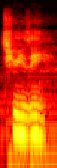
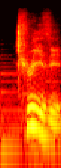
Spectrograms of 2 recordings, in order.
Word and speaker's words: Chewy-Z: Oh, like like you like you have an easy time chewing on things, Chewy-Z, got it.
